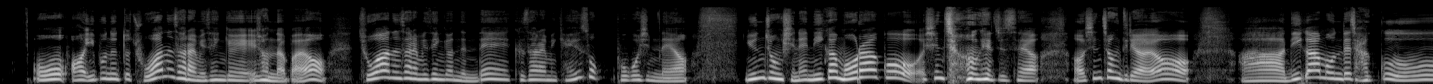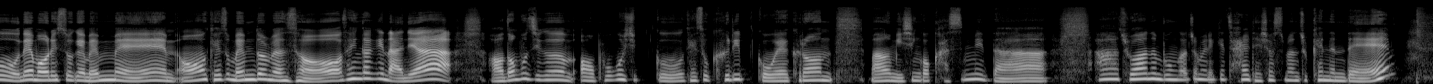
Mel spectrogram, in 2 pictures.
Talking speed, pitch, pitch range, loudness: 285 characters per minute, 210 Hz, 180-240 Hz, -21 LUFS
